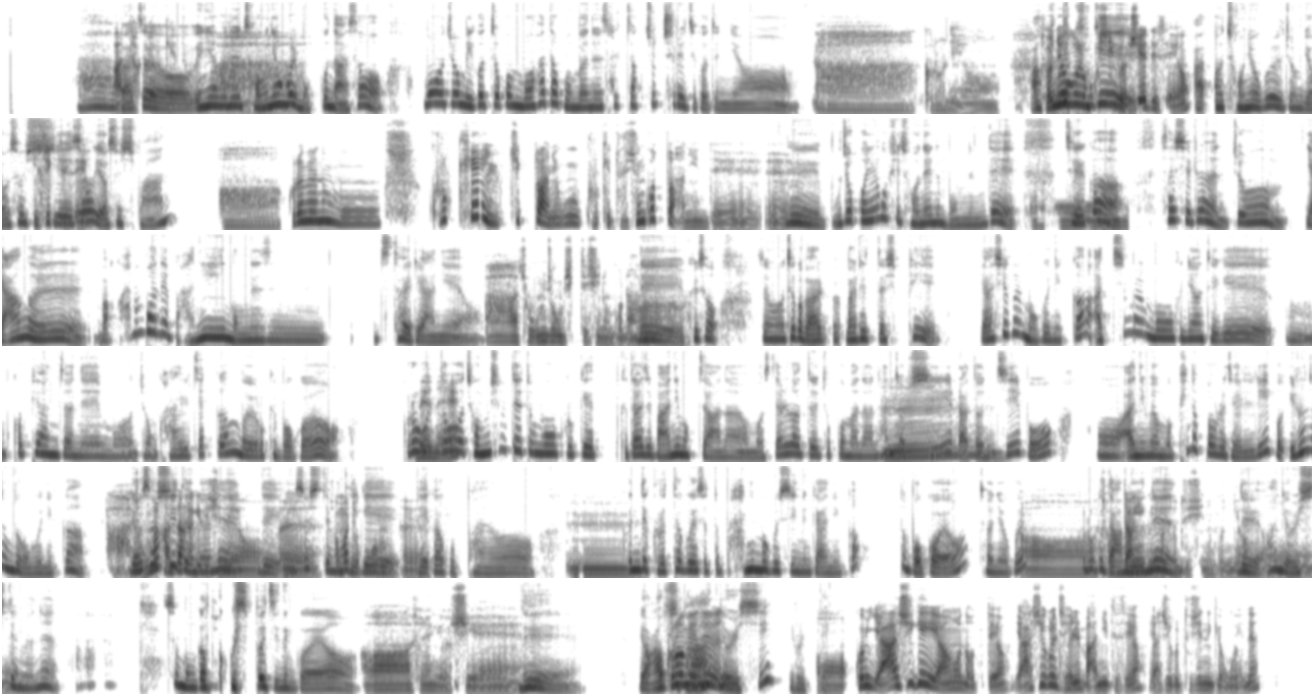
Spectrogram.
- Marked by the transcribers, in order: tapping; static; distorted speech; in English: "peanut butter jelly"; put-on voice: "peanut butter"; laughing while speaking: "먹고 싶어지는"; other background noise
- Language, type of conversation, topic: Korean, advice, 유혹 앞에서 의지력이 약해 결심을 지키지 못하는 이유는 무엇인가요?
